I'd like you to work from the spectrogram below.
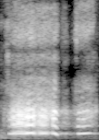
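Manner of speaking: loud acted wail; mock scream of desperate weeping; reenacted anguished scream. Driver beats the steering wheel, screaming and crying. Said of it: "saya teriak, saya nangis segila-gilanya".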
